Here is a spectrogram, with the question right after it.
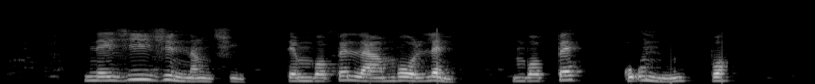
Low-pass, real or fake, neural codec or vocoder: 5.4 kHz; real; none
